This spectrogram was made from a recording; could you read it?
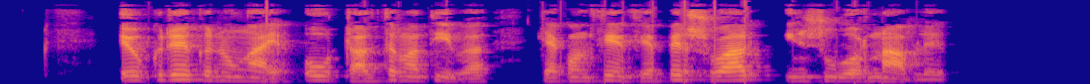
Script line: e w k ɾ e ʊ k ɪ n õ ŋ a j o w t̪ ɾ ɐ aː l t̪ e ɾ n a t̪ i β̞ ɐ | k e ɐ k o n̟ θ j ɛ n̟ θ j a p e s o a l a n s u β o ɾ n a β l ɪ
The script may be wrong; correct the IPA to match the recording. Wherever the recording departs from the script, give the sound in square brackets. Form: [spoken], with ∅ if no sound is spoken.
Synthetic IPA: e w k ɾ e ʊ k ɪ n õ ŋ a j o w t̪ ɾ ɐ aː l t̪ e ɾ n a t̪ i β̞ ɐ | k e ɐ k o n̟ θ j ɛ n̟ θ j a p e s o a l [i] n s u β o ɾ n a β l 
